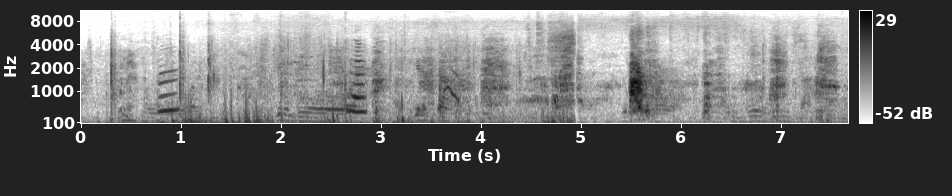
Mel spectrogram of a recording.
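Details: American Pit Bull Terrier; barks and yips; protecting its owner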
